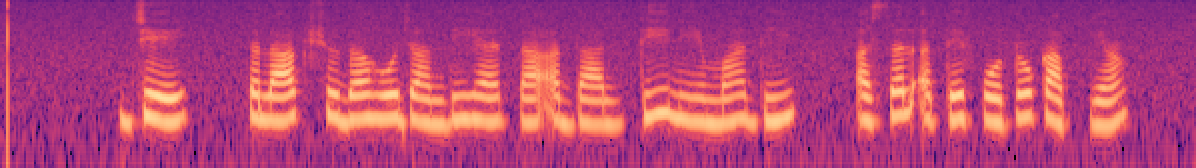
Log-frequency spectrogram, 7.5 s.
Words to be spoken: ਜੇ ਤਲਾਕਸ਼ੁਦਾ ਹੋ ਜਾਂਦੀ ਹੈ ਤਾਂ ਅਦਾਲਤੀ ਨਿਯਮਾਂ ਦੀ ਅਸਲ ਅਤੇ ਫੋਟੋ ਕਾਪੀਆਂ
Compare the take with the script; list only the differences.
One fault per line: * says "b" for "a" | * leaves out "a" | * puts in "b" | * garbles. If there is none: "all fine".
all fine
